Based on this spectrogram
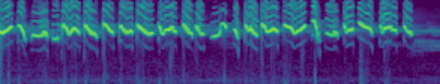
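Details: Vietnamese 'khuyên líu' fighting song of a Japanese white-eye: a fast, continuous chatter of sharp, twisting high notes for about four seconds, ending in a faint steady whine.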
